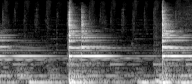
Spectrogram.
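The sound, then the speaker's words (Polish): A hand-rung bell, set up in Poland by the Pokonaj Raka, Wygraj Życie foundation for patients to ring after finishing stages of treatment, is struck twice, about a second apart, each clang loud, with bright metallic overtones that keep ringing and overlap between strikes. No one speaks. “Każdy z etapów jest takim zwycięstwem, ogromną wygraną dla pacjenta, więc można bić dzwonem nawet w międzyczasie.”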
